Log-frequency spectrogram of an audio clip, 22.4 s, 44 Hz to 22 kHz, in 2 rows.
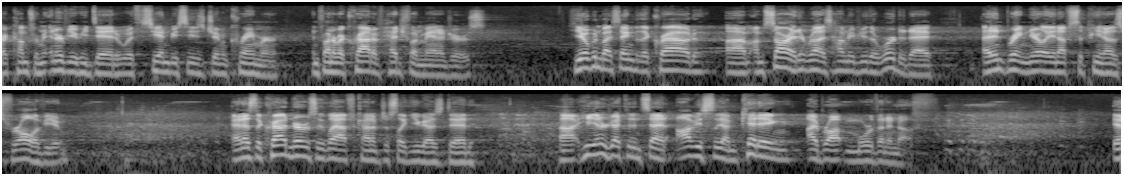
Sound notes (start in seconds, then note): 12.0 laughter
